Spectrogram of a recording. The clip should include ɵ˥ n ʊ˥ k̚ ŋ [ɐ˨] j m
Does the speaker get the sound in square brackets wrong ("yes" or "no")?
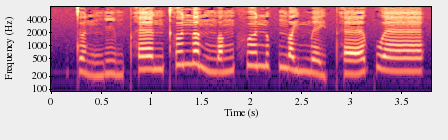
yes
